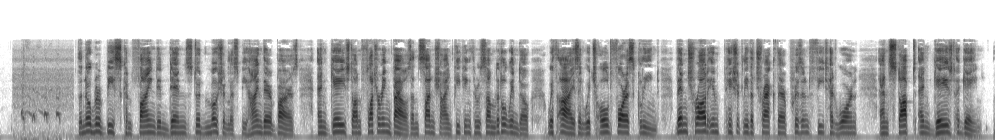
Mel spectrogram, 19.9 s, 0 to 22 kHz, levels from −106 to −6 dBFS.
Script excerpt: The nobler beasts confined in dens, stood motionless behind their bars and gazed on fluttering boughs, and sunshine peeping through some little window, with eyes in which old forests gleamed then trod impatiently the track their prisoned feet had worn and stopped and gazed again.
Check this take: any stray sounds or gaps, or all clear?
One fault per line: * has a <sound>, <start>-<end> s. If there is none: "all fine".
* has a laugh, 0.4-1.3 s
